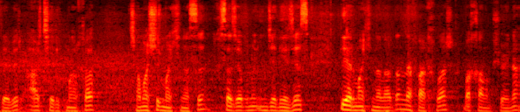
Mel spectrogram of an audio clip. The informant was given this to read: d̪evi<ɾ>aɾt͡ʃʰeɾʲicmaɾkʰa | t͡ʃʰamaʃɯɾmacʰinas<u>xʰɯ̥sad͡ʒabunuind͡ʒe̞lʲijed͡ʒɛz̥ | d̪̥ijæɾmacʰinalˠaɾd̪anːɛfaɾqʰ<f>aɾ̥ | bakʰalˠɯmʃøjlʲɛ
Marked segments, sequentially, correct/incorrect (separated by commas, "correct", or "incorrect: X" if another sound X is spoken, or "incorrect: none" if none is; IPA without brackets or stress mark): correct, incorrect: ɯ, incorrect: v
